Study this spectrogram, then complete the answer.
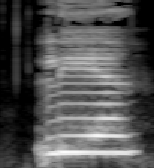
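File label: "lian", first tone, pinyin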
